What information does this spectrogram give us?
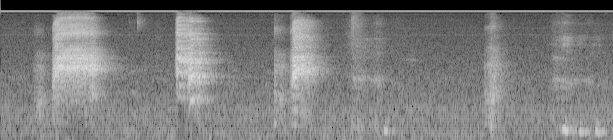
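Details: A pet monk parakeet named Pupi talks in short, harsh, scratchy bursts, saying its name and words like love, kiss, come here, about six in six seconds, ending with softer, lower chatter.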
